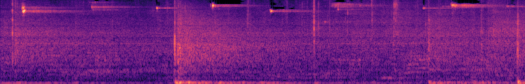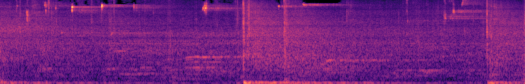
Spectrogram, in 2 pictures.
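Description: Wrestlers being taken down onto a foam wrestling mat: heavy low thuds about two seconds in, twice around four to five seconds, and again near eight seconds, each dying away over a second or so in the hall.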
